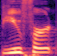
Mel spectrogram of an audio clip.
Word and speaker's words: Beaufort: South Carolina another thing is the town is pronounced Beaufort and it's spelled Beaufort or low country or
